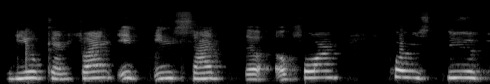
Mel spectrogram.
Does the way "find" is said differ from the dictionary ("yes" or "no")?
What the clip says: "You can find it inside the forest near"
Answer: no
